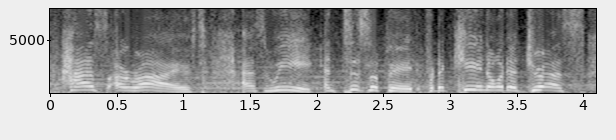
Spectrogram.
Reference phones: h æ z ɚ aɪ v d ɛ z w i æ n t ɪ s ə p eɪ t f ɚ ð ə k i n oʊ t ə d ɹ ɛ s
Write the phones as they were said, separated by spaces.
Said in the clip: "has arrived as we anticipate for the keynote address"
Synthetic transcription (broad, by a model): h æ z ɚ aɪ v d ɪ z w i æ n t ɪ s ə p eɪ t f ɚ ð ə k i n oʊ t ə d ɹ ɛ s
